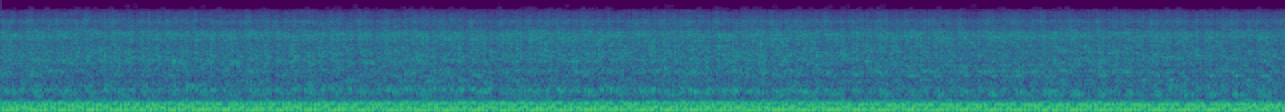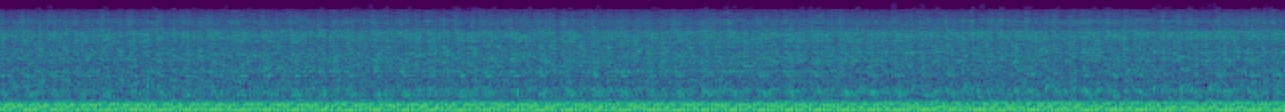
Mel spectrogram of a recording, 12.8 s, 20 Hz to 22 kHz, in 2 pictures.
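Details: 1963 Chevy C10 with 355ci small-block V8 (350 bored .030 over), Turbo 350, reportedly low miles, second start after years sitting: deep, loud, even rumble from open manifolds, steady with no misses or surging; temp gauge not working, normal idle.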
